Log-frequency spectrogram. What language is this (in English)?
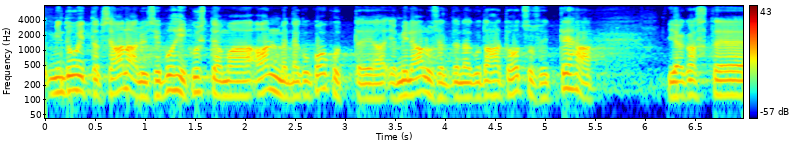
Estonian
